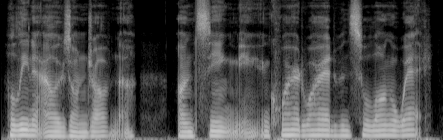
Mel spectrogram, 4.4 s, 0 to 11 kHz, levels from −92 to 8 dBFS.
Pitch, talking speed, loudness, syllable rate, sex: 110 Hz, 175 wpm, -20 LUFS, 5.8 syllables/s, male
